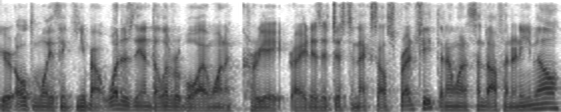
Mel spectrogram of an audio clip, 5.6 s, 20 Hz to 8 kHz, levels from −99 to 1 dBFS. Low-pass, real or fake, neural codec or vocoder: 7.2 kHz; real; none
